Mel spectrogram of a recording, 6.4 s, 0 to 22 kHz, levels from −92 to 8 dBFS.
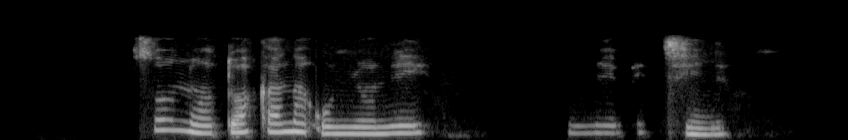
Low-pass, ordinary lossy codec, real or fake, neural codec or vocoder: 7.2 kHz; Opus, 24 kbps; fake; codec, 16 kHz, 8 kbps, FunCodec, trained on Chinese and English, 25 frames a second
